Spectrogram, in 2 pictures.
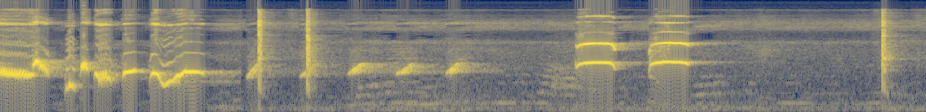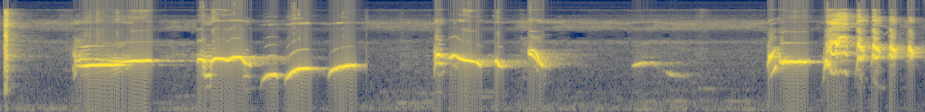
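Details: White-rumped shama masteran song, a training recording meant to provoke timid shamas into singing: loud, varied whistled phrases, rising and falling slurs, with sharp clicks and a harsh, buzzy burst at the end.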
